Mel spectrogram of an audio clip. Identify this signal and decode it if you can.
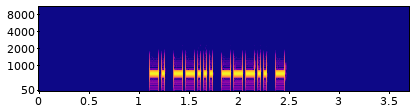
Morse code, heard as a keyed tone, about 40 wpm, 700 Hz. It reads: N78T
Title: Common Cut Numbers - 4-Digit 40wpm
